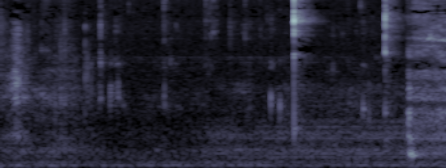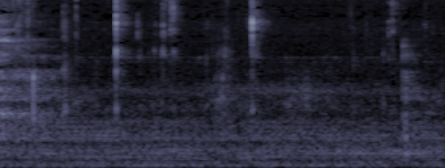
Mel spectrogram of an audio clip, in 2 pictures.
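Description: Faint clicks and rustling close to the microphone, with one sharper click about two seconds in and a brief rustle just after three seconds, over a low steady hum.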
